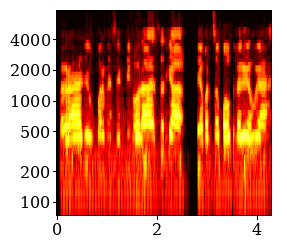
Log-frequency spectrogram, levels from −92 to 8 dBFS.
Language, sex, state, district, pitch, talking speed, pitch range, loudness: Hindi, male, Bihar, Saharsa, 150 Hz, 235 wpm, 145-160 Hz, -15 LUFS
